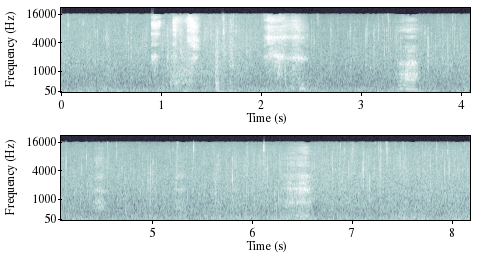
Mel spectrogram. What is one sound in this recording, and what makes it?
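A man groans in pain and gasps close by.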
